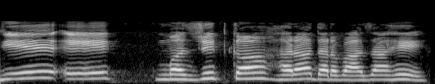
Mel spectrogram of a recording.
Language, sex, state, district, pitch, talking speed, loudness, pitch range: Hindi, female, Madhya Pradesh, Bhopal, 235 Hz, 95 wpm, -12 LUFS, 220-270 Hz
